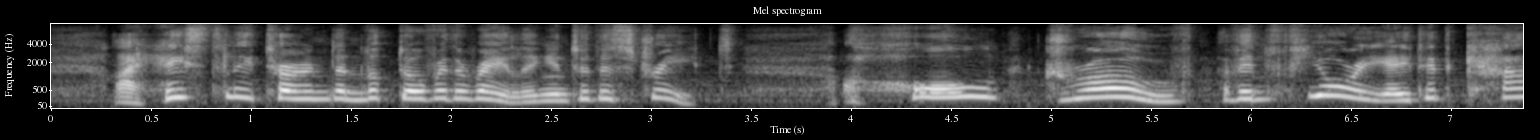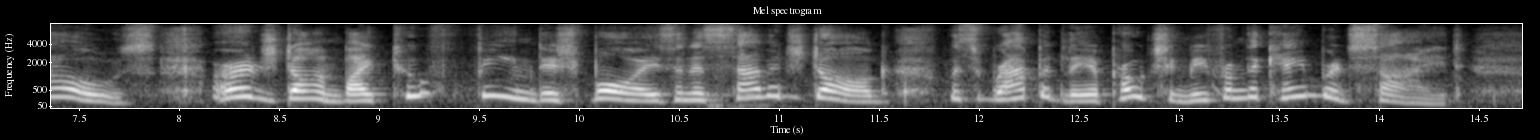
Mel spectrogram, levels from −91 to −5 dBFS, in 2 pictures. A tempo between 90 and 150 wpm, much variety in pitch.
Yes: average, 145 wpm; wide, 6.2 semitones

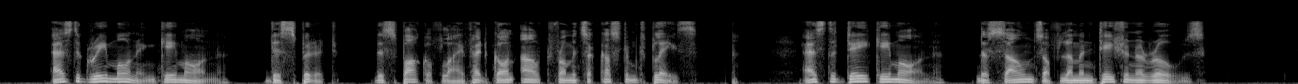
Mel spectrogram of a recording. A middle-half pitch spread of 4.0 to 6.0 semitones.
Yes: average, 4.7 semitones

